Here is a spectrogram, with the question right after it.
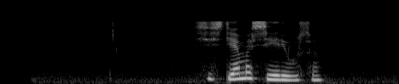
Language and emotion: Russian, neutral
